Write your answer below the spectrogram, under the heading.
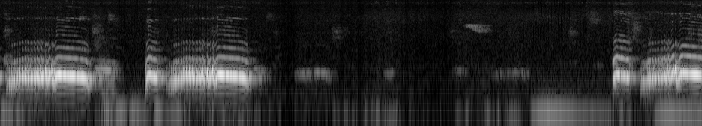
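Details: Lure call of a local puter dove: two rolling, vibrato coos in quick succession, then several seconds of near silence with faint soft notes, before another coo begins.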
